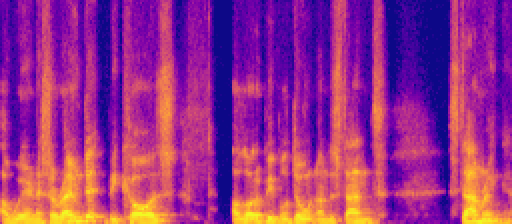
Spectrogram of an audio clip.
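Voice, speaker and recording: At a fairly quick pace, a man with a Scottish accent talks in a fairly high pitch with fairly even intonation. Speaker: former rugby player and coach. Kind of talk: interview answer.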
